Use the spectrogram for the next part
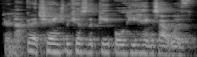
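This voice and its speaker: A young woman hosts a loose, chatty podcast, laughing easily and trailing off mid-sentence. Her voice sits fairly low for a woman. The room throws back a strong echo, with a faint hiss underneath. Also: fairly even intonation, quick pace, warm tone. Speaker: podcast host. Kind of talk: casual chat. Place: echoey room. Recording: roomy echo, faint noise.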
